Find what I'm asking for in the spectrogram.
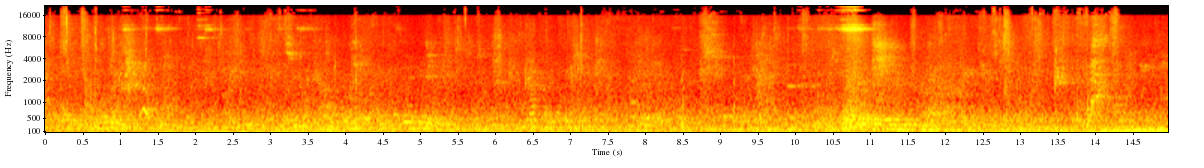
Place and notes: Maastricht, Pays-Bas - Onze-Lieve-Vrouw church
In front of the Onze-Lieve-Vrouw church, it's a cobblestones square. People are discussing quietly. I'm entering in the church and in the chapel, the door grinds, and after I go out. A touristic group is guided. At twelve, the bell is ringing angelus.
Maastricht, Netherlands, 20 October 2018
